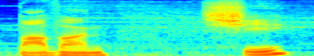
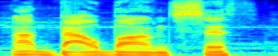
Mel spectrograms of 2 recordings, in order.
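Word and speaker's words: Baobhan Sith: But when I was researching it, I believe the correct pronunciation is Bavan Shi, not Baoban Sith, even though that's how it's not pronounced, but that's how it's kind of spelled.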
